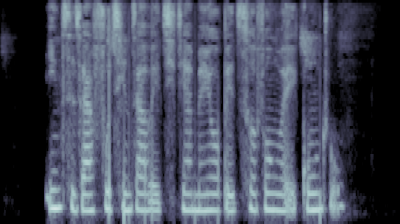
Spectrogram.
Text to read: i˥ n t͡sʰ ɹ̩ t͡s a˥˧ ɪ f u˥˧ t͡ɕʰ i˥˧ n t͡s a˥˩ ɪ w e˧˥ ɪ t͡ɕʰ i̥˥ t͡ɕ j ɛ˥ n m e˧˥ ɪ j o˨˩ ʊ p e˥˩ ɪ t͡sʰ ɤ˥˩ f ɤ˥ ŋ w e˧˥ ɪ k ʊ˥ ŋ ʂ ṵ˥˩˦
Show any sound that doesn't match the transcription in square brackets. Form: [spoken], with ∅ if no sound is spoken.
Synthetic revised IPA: i˥ n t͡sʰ ɹ̩ t͡s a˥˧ ɪ f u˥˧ t͡ɕʰ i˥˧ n t͡s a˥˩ ɪ w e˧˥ ɪ t͡ɕʰ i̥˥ t͡ɕ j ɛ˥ n m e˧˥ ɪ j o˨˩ ʊ p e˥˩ ɪ t͡sʰ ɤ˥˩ f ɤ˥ ŋ w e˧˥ ɪ k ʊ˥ ŋ [ʈ͡ʂ] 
